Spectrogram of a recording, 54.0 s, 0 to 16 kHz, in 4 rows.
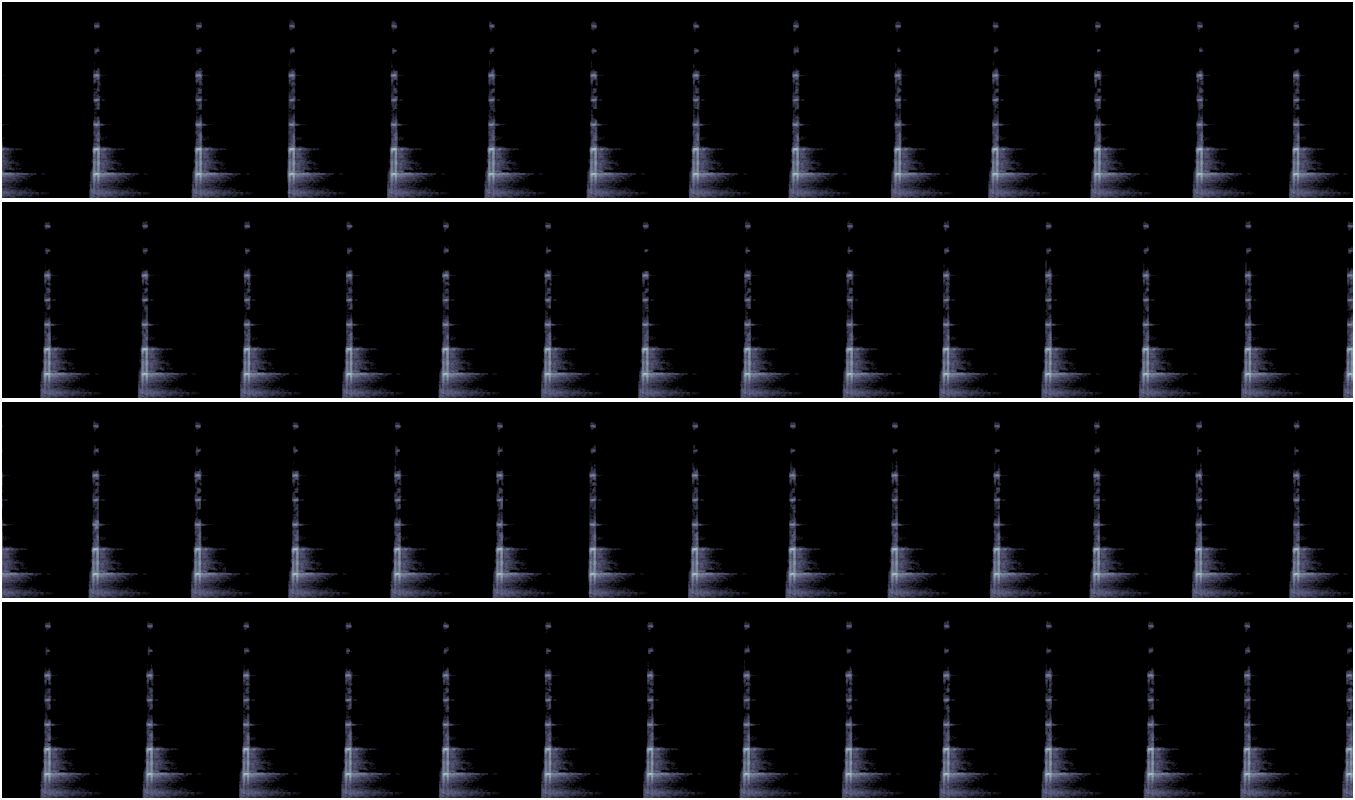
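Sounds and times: timer ticking: 0.9s - 1.3s, 1.9s - 3.2s, 3.9s - 5.2s, 5.9s - 6.3s, 6.9s - 7.2s, 7.9s - 8.3s, 8.9s - 9.3s, 9.9s - 10.2s, 10.9s - 12.3s, 13.9s - 14.3s, 14.9s - 15.3s, 15.9s - 16.3s, 16.9s - 18.3s, 18.9s - 19.3s, 19.9s - 20.3s, 20.9s - 21.3s, 21.9s - 23.3s, 23.9s - 24.3s, 24.9s - 25.3s, 25.9s - 26.3s, 26.9s - 30.3s, 30.9s - 31.4s, 32.0s - 33.3s, 33.9s - 35.3s, 35.9s - 36.3s, 36.9s - 37.3s, 37.9s - 40.3s, 40.9s - 41.4s, 42.0s - 43.4s, 44.0s - 45.3s, 46.0s - 46.4s, 47.0s - 48.4s, 49.0s - 50.4s, 51.0s - 51.4s, 52.0s - 53.3s.

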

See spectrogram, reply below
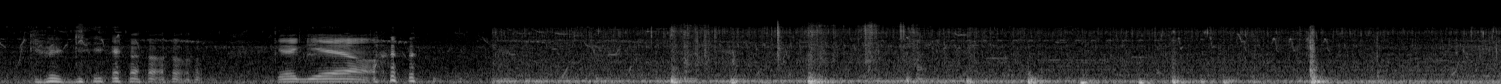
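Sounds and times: low hum: 4.5s - 15.0s
footsteps on aluminium hull: 5.0s - 14.0s.

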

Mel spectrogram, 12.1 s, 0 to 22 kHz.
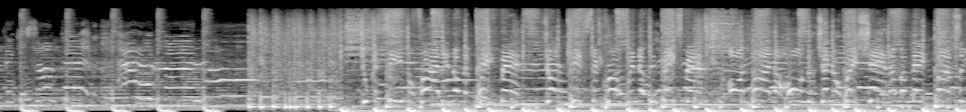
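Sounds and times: rap song with kick-drum beat: 4.2s - 12.0s.

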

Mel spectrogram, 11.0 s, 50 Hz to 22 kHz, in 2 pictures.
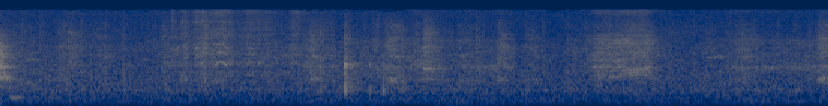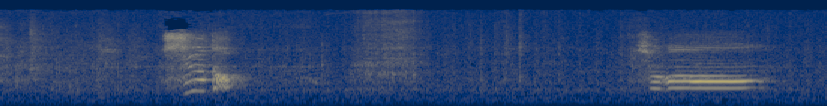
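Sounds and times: servo motors whirring: 1.1s - 5.8s, 7.9s - 8.4s.

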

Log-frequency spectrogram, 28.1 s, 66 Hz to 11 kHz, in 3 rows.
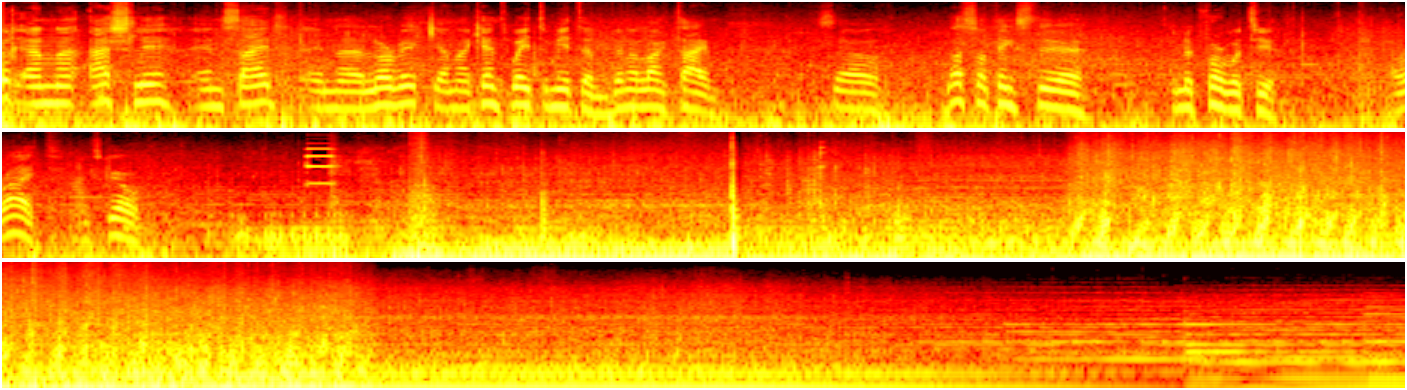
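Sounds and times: water rushing past hull: 0.0s - 21.2s
boat engine droning: 8.6s - 27.8s
short beep: 11.4s - 11.7s.

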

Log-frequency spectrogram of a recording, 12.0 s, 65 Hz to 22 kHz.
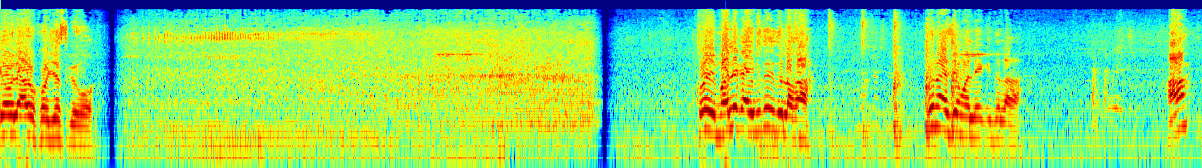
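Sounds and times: road noise: 0.0s - 12.0s
passing vehicle engines: 1.0s - 12.0s
auto-rickshaw engine: 1.1s - 6.1s.

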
